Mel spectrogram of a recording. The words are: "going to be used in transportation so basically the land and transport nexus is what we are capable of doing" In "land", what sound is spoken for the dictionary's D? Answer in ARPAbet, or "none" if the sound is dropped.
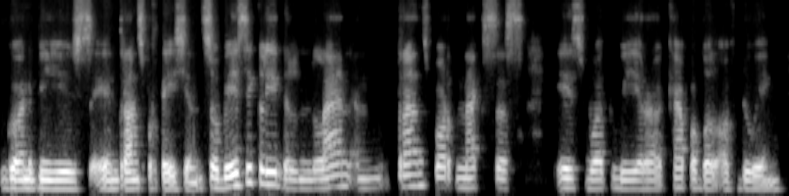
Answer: none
